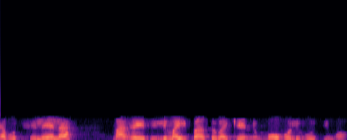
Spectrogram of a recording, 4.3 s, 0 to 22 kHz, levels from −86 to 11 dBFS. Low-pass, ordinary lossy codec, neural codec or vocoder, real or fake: 3.6 kHz; MP3, 24 kbps; none; real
